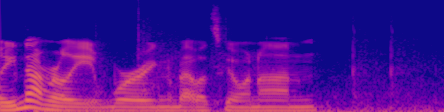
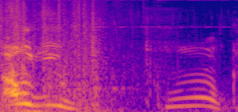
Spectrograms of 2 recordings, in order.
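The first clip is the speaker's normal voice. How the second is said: a sudden high, loud, drawn-out curse; startled curse; 10 semitones higher, 8 dB louder, much slower than usual. Real, not acted. Gamer spotting an enemy player, startled loud curse. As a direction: caught off guard, the words stretched slowly.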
